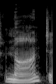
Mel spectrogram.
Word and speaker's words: Nantes: Now, we pronounce it Nantes. It's spelled N-A-N-T-E-S.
